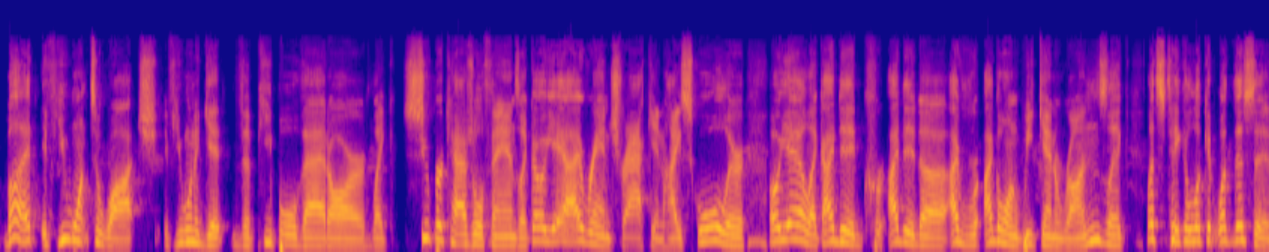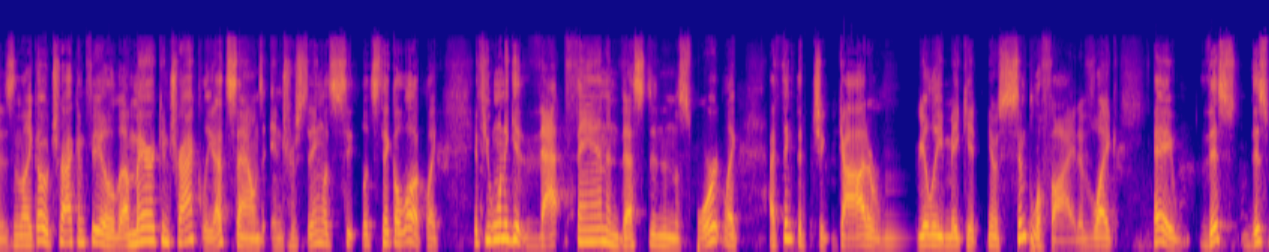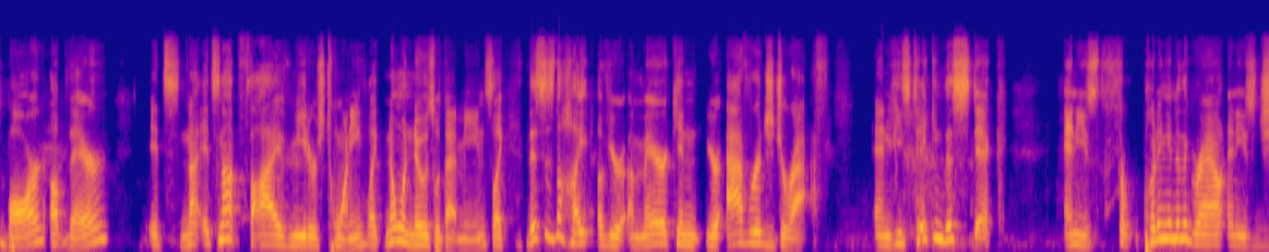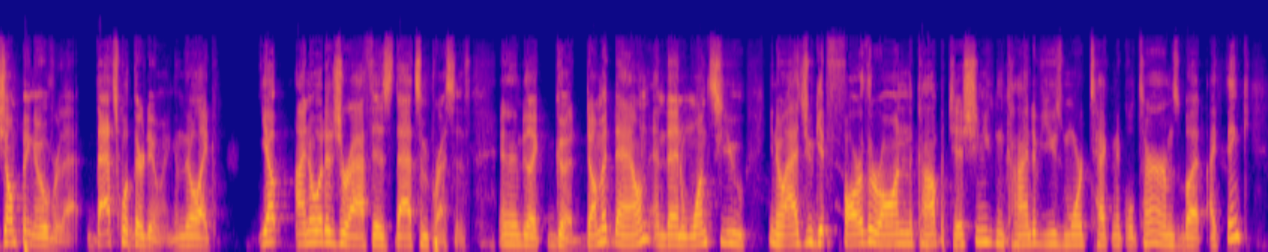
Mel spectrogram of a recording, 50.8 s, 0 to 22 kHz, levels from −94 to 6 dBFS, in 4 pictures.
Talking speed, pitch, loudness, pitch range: 230 wpm, 150 Hz, -16 LUFS, 135-185 Hz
